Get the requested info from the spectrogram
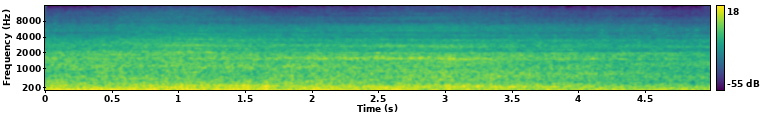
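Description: Freight cars rolling past on the rails: a steady rumble of wheels on track from the last intermodal container cars of a freight train, getting slightly quieter near the end as the tail of the train moves away.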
